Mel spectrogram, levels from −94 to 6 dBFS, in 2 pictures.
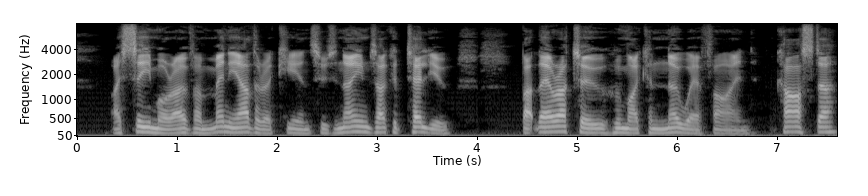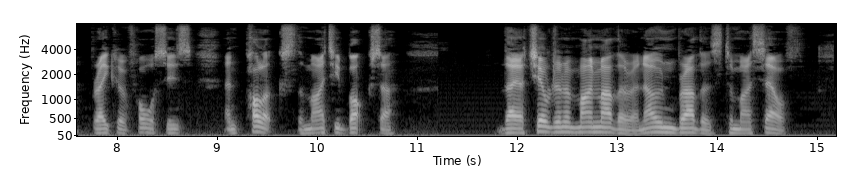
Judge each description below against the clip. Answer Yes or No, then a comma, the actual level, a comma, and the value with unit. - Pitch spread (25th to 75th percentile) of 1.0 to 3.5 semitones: No, average, 4.0 semitones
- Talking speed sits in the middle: Yes, average, 160 wpm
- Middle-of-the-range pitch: No, low, 115 Hz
